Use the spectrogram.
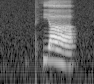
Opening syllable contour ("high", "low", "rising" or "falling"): falling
